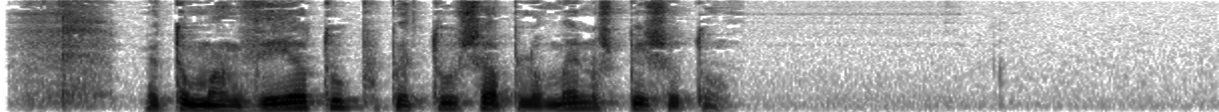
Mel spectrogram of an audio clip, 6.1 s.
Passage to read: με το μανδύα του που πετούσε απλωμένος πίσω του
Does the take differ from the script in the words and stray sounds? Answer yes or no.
no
